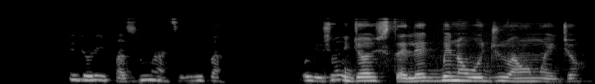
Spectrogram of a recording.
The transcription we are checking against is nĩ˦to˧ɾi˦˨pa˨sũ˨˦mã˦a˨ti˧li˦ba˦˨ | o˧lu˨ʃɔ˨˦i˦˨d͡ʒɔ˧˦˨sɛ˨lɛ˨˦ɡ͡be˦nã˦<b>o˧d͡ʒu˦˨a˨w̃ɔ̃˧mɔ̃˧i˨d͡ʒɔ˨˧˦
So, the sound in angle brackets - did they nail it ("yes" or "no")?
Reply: no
